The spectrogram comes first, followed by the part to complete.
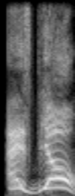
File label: cloaked spy, fr; "Espion!"; Medic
